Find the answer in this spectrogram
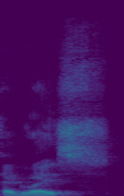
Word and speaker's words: advice: एक होता है एडवाइस, ADVICE, प्रोनाउंसिएशन एडवाइस।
